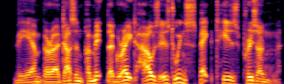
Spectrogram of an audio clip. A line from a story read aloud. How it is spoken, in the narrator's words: the Baron growled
